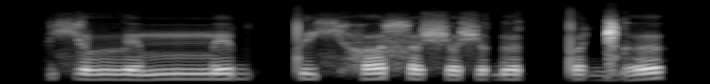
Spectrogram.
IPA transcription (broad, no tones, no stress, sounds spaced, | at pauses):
ç ə lː e mː e b tː i ç h ʌ ɬ ʌ ʃ ʌ ʃ ə ɠ ə tː ʌ ɡ͡ǁ ə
